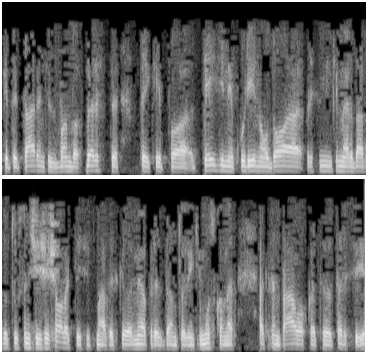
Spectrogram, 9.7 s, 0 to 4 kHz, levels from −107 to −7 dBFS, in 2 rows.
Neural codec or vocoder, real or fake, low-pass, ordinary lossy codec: none; real; 3.6 kHz; MP3, 16 kbps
